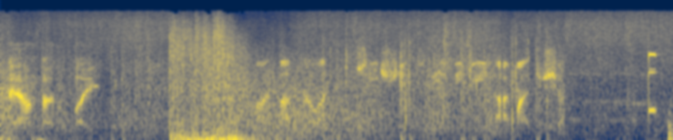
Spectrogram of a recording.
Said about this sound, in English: We're going to be stranded out here in mortar fire.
